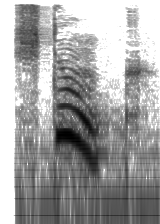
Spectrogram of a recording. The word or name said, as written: schtoonk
